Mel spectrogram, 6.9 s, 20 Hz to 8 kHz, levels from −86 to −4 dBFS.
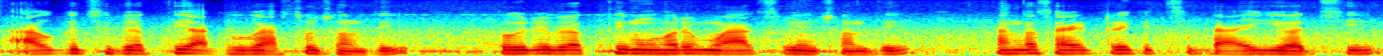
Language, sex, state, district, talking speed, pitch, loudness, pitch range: Odia, male, Odisha, Khordha, 140 wpm, 120 Hz, -13 LUFS, 115-130 Hz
